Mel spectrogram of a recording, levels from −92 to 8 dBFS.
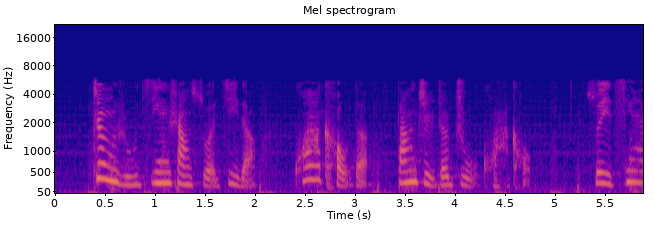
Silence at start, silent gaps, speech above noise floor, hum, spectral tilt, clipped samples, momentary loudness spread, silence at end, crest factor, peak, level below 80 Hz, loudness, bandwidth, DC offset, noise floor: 0.35 s; none; 21 dB; none; -7.5 dB/octave; under 0.1%; 16 LU; 0 s; 18 dB; -18 dBFS; -64 dBFS; -36 LUFS; 6 kHz; under 0.1%; -56 dBFS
